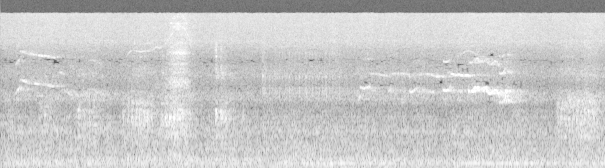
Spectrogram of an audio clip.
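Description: Birds calling: a few short high chirps at the start and a longer wavering, warbling call from about three and a half to five seconds in, over a steady low hum.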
